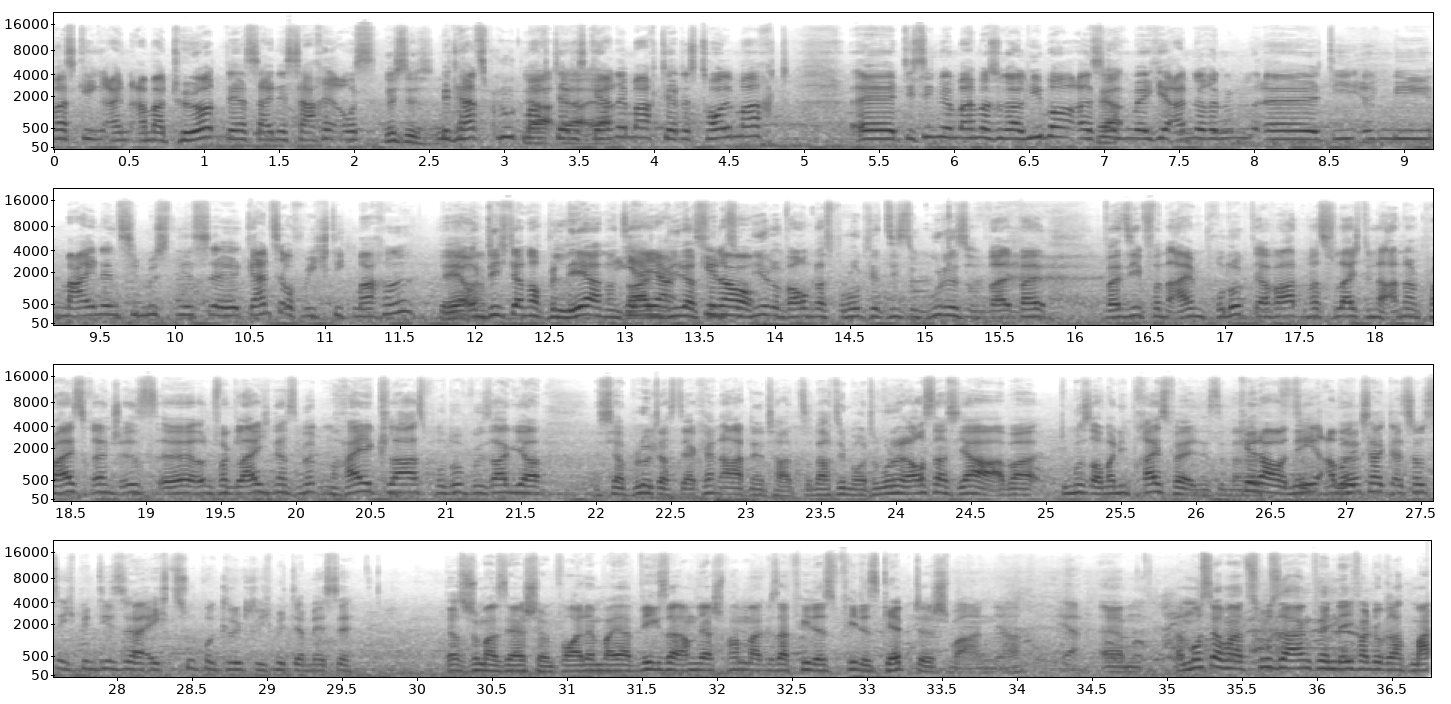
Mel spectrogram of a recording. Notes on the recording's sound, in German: Videopodcast mit der stage223 Community live von der Prolight + Sound 2022. Wir haben die stage223 Community während der Prolight + Sound Messe zu einem Podcastinterview am Steinigke Stand eingeladen.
